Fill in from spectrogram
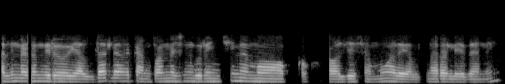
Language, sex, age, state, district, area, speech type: Telugu, male, 45-60, Andhra Pradesh, Kakinada, rural, conversation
